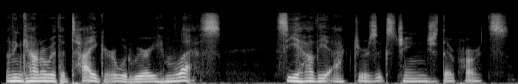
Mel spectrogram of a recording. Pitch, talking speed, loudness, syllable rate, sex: 140 Hz, 185 wpm, -18 LUFS, 5.1 syllables/s, male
